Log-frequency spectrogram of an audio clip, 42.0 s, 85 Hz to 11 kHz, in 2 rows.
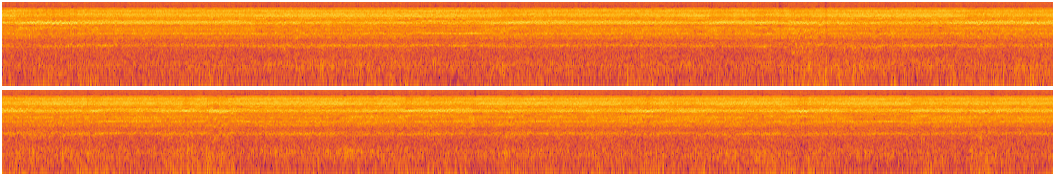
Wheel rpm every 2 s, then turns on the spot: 210, 230, 230, 220, 230, 230, 230, 220, 220, 220, 220, 230, 230, 210, 220, 220, 230, 220, 220, 220, 230.
none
